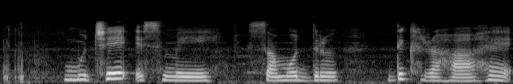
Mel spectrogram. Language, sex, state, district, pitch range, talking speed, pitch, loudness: Hindi, female, Madhya Pradesh, Katni, 175-210 Hz, 70 wpm, 190 Hz, -18 LUFS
